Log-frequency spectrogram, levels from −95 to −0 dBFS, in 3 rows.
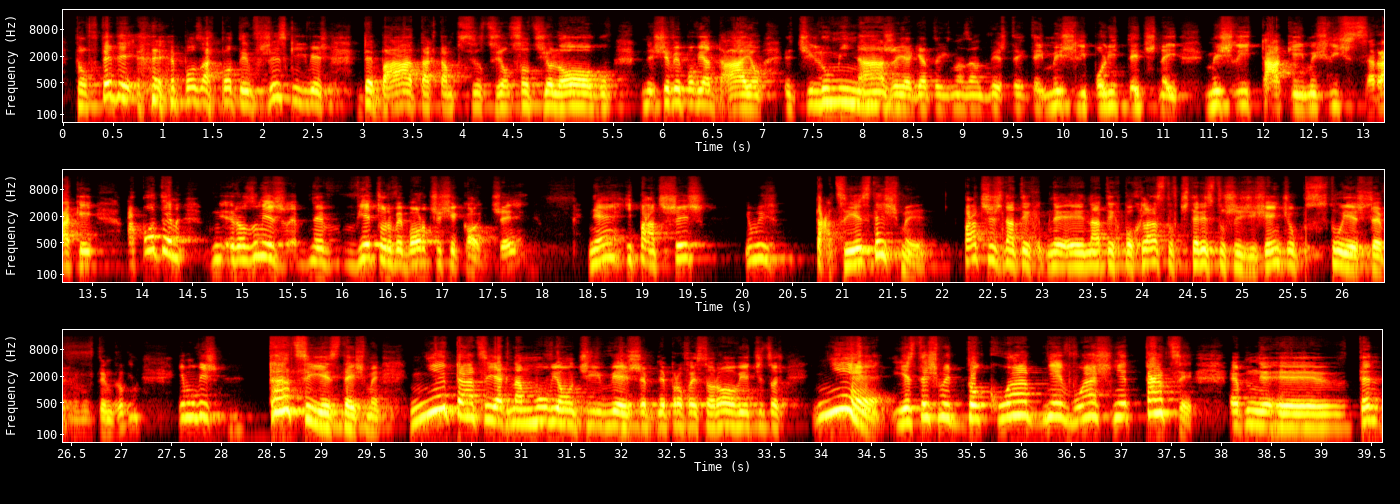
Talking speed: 110 wpm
